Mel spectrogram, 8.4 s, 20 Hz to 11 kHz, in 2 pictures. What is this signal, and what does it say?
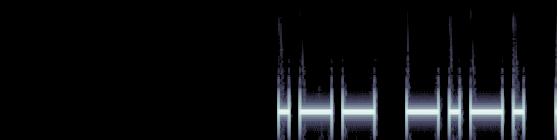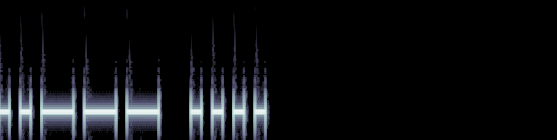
Morse code, heard as a keyed tone, about 15 wpm, 700 Hz. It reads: WC2H
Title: USA Call Signs - 4 Characters - Repeated 2x - 15wpm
